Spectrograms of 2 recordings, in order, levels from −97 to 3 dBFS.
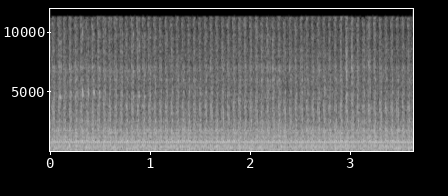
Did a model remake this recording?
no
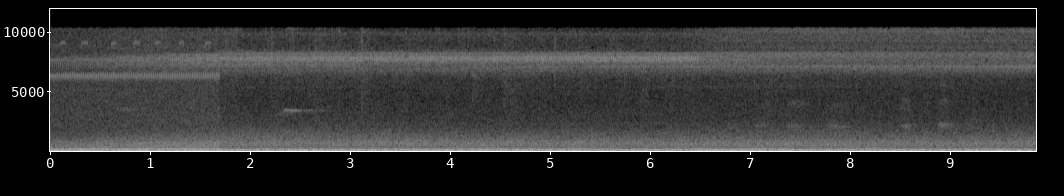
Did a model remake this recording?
no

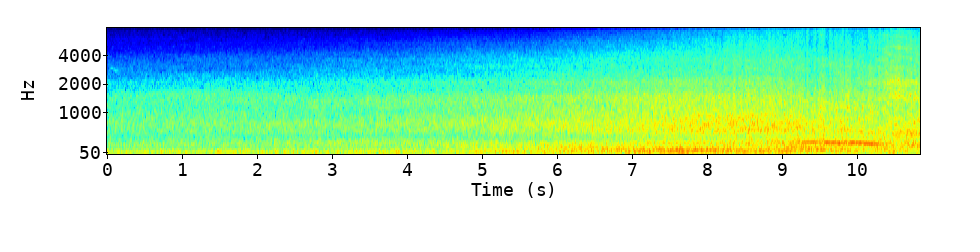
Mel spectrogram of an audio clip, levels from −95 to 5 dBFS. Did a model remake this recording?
no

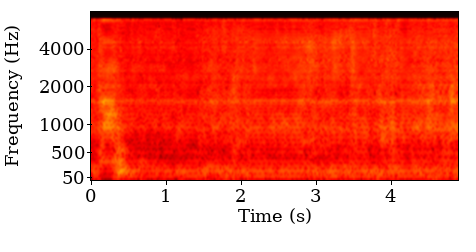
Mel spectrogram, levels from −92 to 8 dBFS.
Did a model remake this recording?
yes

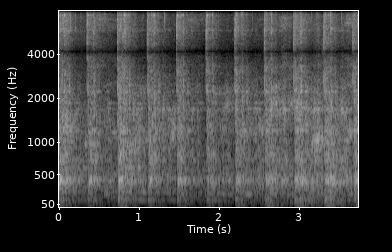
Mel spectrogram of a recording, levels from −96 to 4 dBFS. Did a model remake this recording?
no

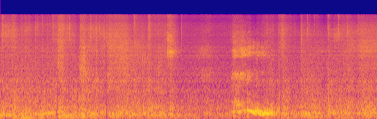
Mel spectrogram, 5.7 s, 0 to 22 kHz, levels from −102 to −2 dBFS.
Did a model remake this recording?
yes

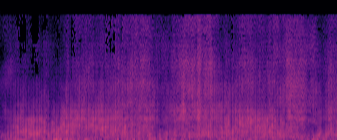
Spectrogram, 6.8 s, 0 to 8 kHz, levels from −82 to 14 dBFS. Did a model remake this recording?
yes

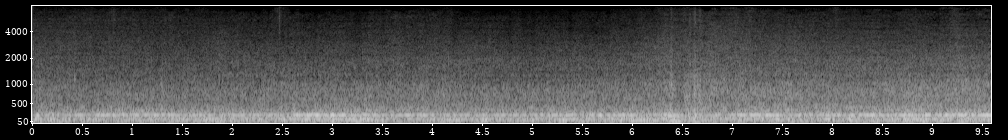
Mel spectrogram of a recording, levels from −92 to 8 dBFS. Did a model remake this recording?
yes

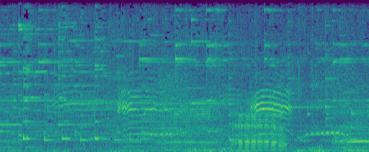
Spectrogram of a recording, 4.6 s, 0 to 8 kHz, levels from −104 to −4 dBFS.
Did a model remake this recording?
no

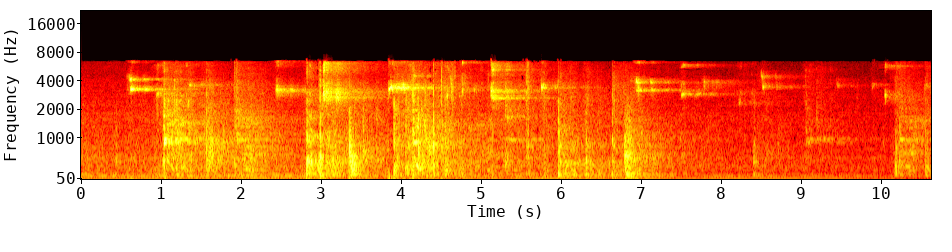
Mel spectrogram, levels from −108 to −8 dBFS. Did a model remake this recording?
no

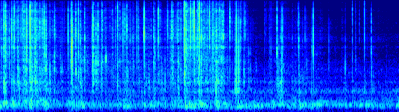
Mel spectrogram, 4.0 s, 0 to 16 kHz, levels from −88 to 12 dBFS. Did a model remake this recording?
yes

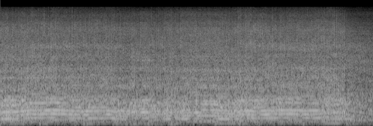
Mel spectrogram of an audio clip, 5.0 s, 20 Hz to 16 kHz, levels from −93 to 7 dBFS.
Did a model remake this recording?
yes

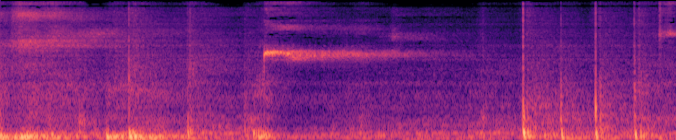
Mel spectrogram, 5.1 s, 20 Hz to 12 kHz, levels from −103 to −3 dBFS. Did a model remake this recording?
yes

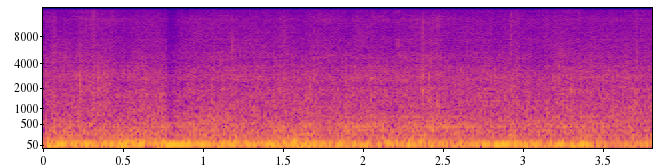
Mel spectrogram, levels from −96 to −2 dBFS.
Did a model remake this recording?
yes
